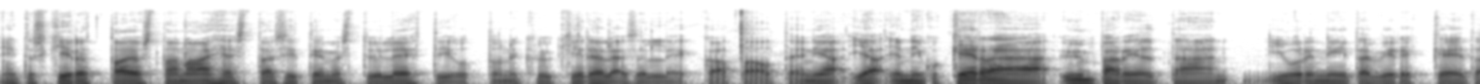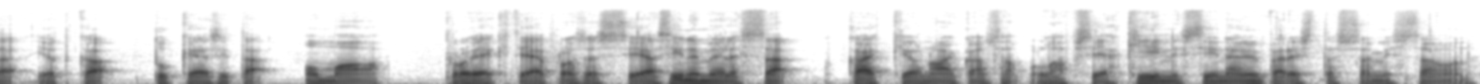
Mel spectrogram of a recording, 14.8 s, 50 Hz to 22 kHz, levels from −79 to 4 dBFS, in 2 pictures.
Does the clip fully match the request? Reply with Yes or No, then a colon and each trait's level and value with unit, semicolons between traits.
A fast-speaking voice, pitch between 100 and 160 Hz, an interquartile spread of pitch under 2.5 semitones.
No: fast, 170 wpm; very low, 85 Hz; narrow, 2.0 semitones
